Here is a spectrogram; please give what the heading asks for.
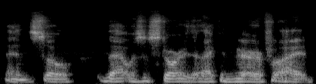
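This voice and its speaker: An American man in his seventies chatting casually and haltingly on a video call from home, often repeating his words. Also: mid-range voice, level tone, vocal fry, fairly bright tone, slightly rough. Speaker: club member. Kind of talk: casual chat. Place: cluttered small room at home, on a video call. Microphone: computer mic on a video call.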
